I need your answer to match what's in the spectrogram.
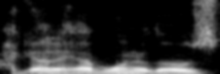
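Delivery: ordinary talk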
